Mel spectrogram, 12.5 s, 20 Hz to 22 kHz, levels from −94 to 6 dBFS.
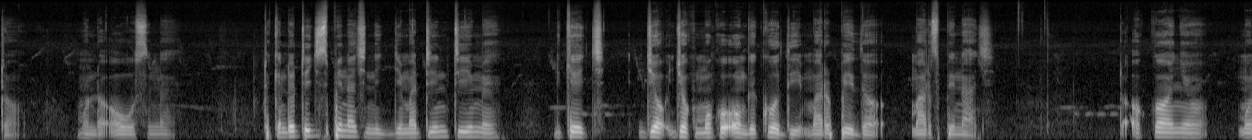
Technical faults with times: none

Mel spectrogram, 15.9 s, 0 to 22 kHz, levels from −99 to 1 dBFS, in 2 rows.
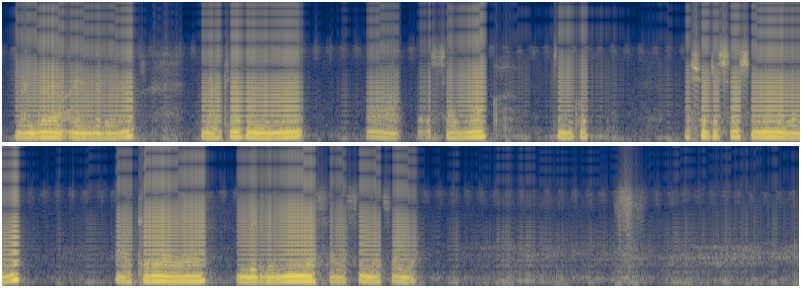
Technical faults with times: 0.00-15.95 low-delay AAC compression
0.00-15.95 buffer tearing
13.50 block of digital silence

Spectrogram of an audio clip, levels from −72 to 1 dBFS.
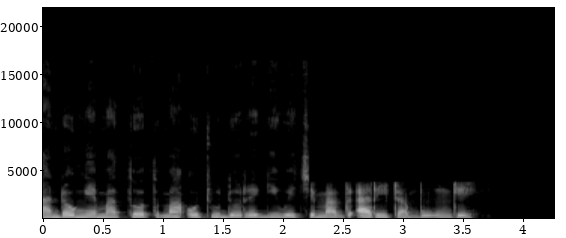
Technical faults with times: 2.21-4.26 input switched to a poorer device

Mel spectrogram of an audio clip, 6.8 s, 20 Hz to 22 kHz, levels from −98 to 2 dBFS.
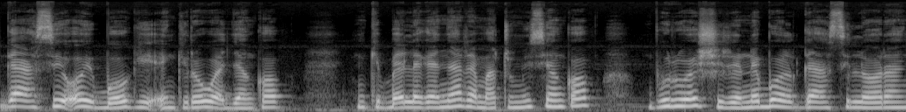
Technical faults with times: none

